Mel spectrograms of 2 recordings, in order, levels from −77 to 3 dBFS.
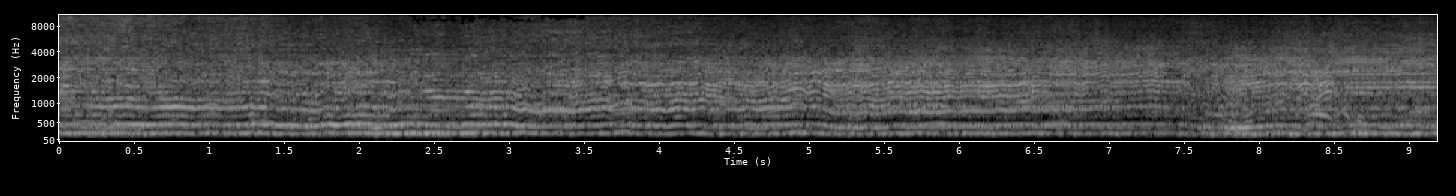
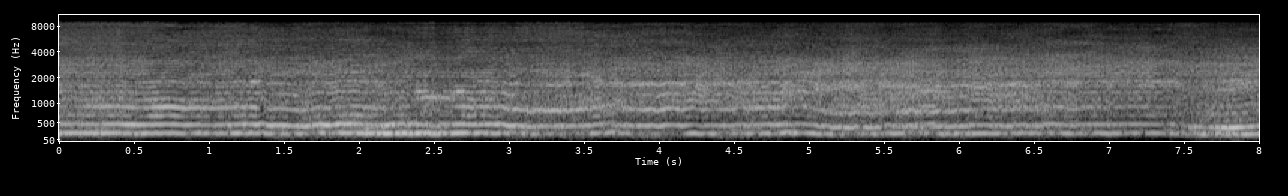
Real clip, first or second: first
